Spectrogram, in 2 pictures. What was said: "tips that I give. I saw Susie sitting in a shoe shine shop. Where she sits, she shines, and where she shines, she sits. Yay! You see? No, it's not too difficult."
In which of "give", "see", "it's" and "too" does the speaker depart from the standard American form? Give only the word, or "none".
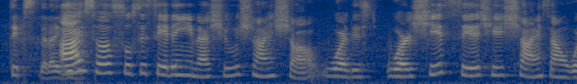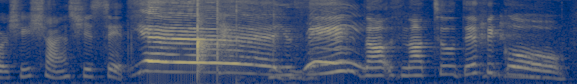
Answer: give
